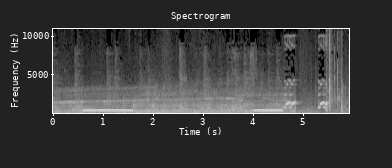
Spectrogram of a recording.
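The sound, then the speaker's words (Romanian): A metro train leaving the station rumbles steadily as two long, loud warning beeps sound for the closing doors, followed by a few short electronic tones near the end. “Atenție! Se închid ușile. Urmează stația Timpul Noi cu peronul pe partea dreaptă.”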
